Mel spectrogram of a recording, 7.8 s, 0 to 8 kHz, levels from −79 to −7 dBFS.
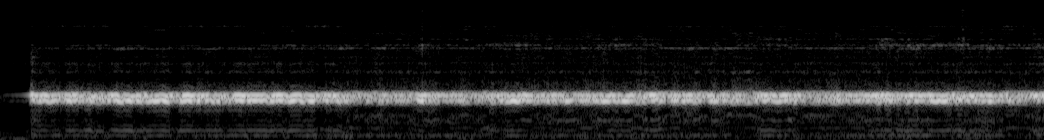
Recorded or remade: remade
